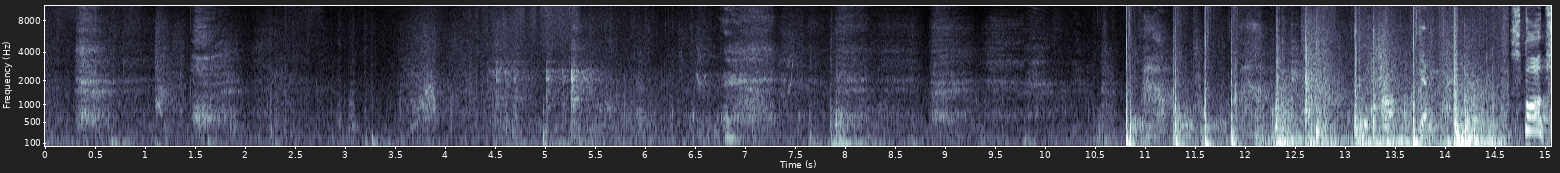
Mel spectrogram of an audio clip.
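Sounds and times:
person breathing hard: 0.0s - 2.6s, 6.8s - 12.4s
loud thumps and slams: 10.8s - 14.6s.

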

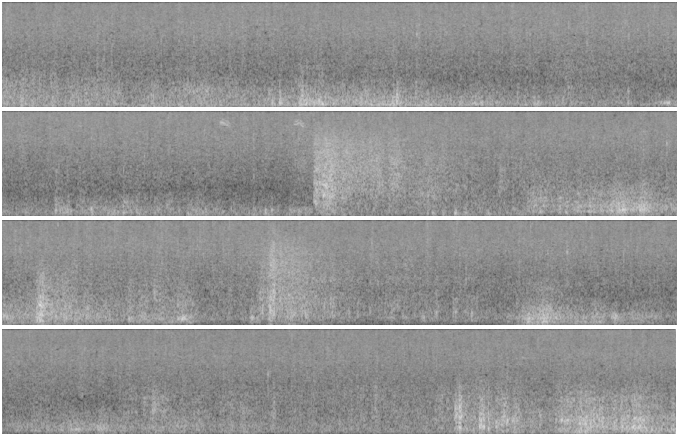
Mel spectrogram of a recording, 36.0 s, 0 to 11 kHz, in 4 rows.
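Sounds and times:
low thunder rumbling: 0.0s - 35.9s
steady rain: 0.0s - 35.9s
sharp thunder peals: 13.0s - 26.6s.

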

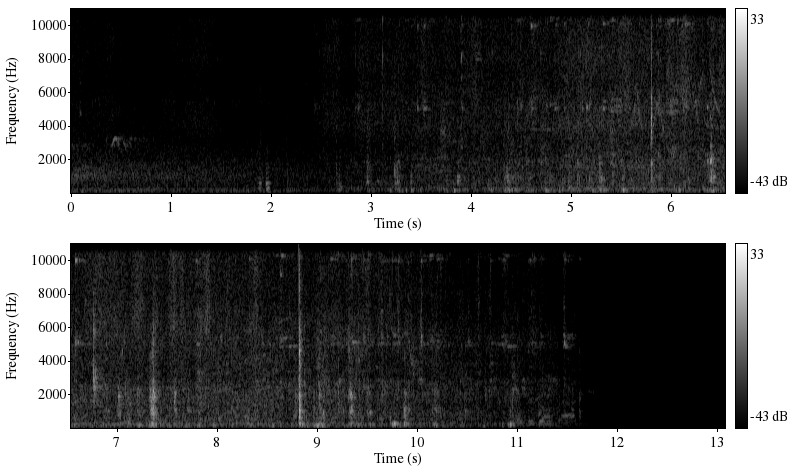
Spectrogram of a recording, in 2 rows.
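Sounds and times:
wagon low rumble: 1.8s - 11.7s
harness and wagon clinks: 2.4s - 11.8s.

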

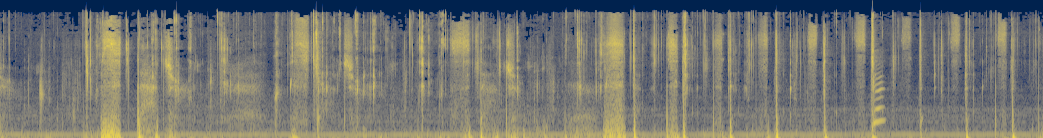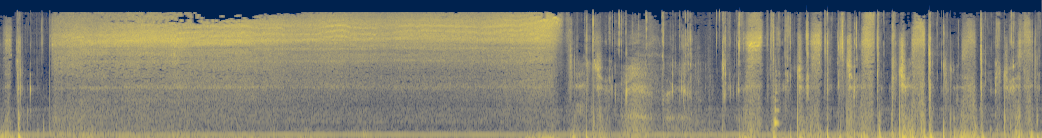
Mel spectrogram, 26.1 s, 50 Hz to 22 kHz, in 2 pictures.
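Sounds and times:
chewing gum clicks and pops: 0.0s - 13.7s, 20.0s - 26.0s
hiss through teeth: 11.9s - 20.2s.

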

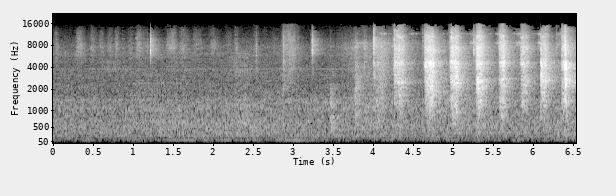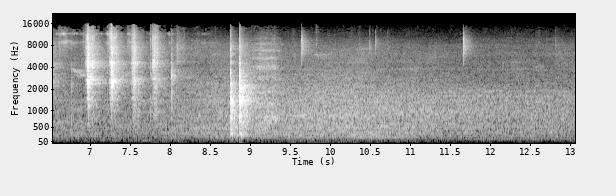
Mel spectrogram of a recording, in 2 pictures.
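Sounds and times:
pepper mill grinding: 4.0s - 8.1s.

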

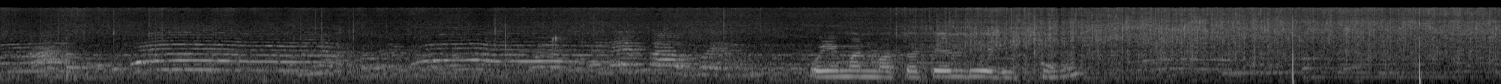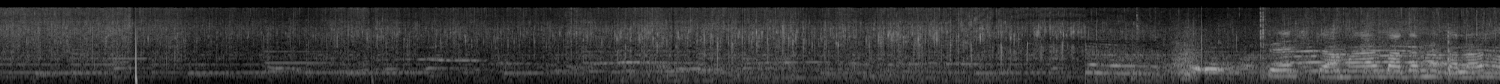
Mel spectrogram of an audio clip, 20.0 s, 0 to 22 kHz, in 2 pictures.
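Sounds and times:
onions sizzling in hot oil: 0.0s - 20.0s.

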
